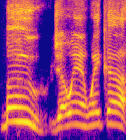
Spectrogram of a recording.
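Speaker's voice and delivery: very high, shrill, loud screaming yell. Offering to wake someone up, the speaker screams at them: screaming. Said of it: "I'll scream at you".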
